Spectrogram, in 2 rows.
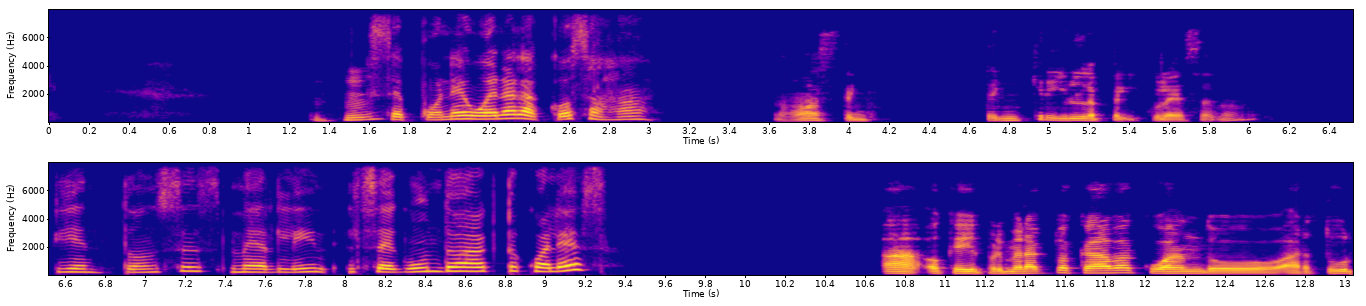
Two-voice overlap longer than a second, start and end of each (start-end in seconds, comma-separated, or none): none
